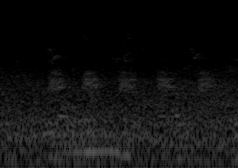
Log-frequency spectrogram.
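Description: Faint bird calls: a run of short, repeated calls about three a second, with higher chirps scattered among them.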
